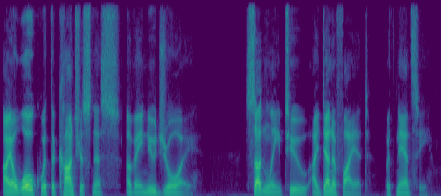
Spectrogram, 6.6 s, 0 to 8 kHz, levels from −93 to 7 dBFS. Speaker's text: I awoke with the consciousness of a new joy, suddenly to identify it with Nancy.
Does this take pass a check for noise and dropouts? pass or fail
pass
